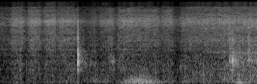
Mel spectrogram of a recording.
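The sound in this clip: Nutmeg being grated by hand, a soft, steady scraping rasp with faint irregular scratches and no talk.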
